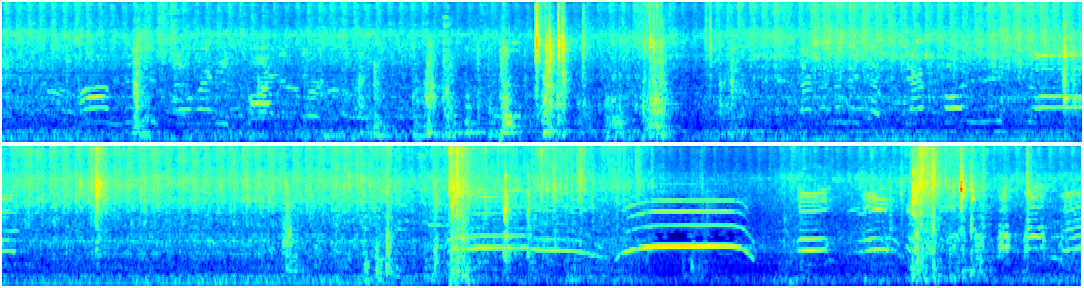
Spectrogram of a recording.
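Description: Metal crunches and scrapes as a wrecked car is crushed.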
